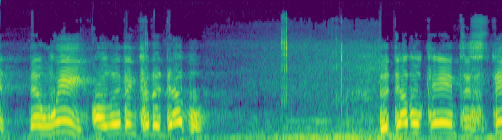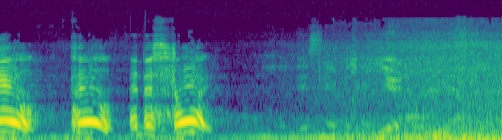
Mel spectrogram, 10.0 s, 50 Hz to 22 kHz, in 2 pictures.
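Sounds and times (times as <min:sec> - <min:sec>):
car approaching: 0:00.0 - 0:10.0
constant low hum: 0:00.0 - 0:10.0.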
